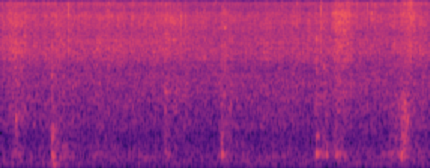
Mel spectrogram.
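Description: Metal spatula stirring poha (flattened rice with capsicum and tomato) in a non-stick kadai, scraping the pan in several short strokes over a steady light sizzle of the frying mixture.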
